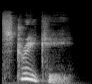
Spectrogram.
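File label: "streaky", English, British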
